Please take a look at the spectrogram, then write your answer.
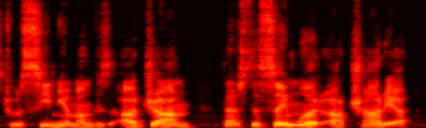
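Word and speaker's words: อาจารย์: So acharya, we get the word ajan, as a respectful term of address to a senior monk, is ajan. That's the same word, acharya, means teacher. So it's just the Thai pronunciation of the Sanskrit acharya or the Pali acharya.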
